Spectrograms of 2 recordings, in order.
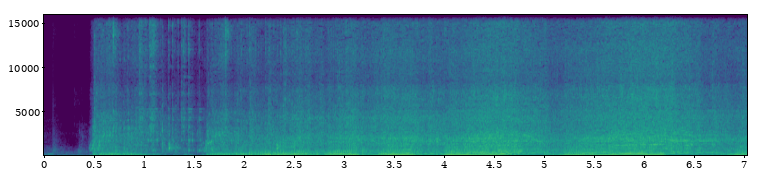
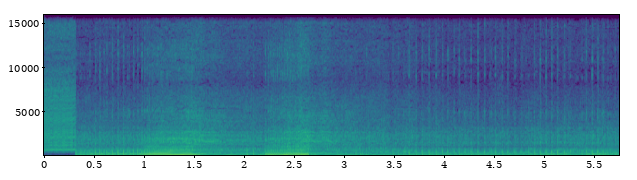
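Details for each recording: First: Old two-stroke weed trimmer that wasn't drawing fuel through its line: it runs but won't settle, revs hunting unevenly as if fuel-starved. Owner suspects a dirty or bad carburetor diaphragm, which was then replaced. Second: String trimmer after carburetor cleaning, new fuel lines and a new diaphragm: two-stroke buzz revs up twice, then settles into a steady, even idle; normal running after the fix.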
